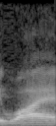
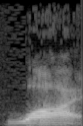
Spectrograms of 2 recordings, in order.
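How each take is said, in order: First: Said in the usual way. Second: "why" louder, vowel drawn out; a long, strong "why"; lengthened word. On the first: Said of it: "I didn't say why". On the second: Shown as a demonstration. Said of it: "I was making my words longer".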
